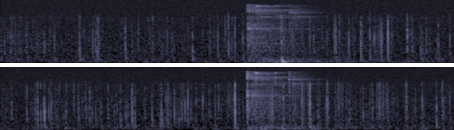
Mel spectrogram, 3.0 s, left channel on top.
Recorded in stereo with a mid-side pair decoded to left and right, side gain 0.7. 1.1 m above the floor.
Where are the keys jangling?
60° right, 2.5 m.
